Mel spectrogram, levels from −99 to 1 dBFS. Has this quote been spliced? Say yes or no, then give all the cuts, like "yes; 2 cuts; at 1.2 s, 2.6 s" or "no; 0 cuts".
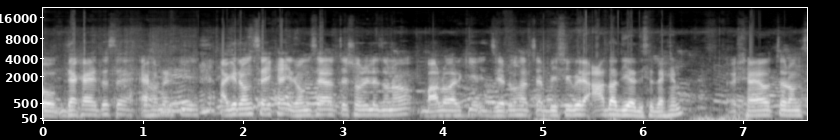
no; 0 cuts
